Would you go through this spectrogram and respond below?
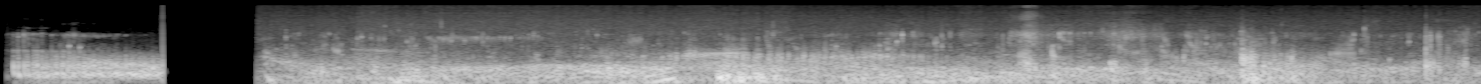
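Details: Low, drawn-out gurgling and rumbling stomach growling (borborygmi).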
